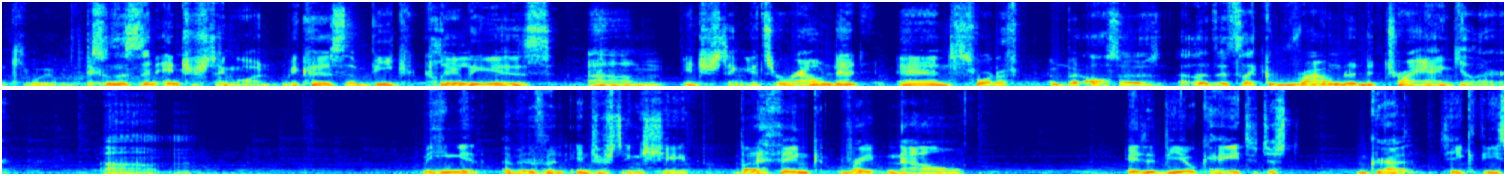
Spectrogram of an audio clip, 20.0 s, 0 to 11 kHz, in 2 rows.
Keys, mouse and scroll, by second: 18.9 click, 19.4 click.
